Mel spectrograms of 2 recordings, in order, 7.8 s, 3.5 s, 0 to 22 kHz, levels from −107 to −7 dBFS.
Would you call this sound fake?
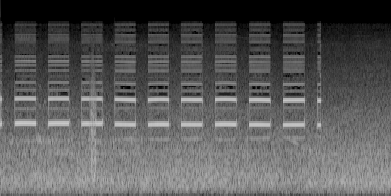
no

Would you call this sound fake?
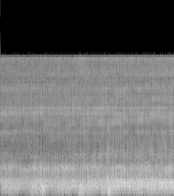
yes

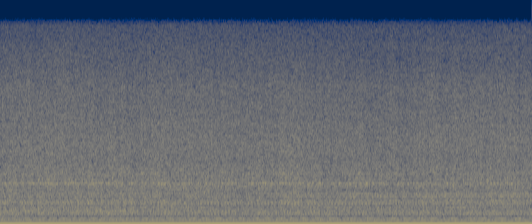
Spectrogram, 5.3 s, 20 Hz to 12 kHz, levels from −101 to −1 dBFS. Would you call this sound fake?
no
